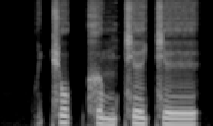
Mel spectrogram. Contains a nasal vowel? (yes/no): no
